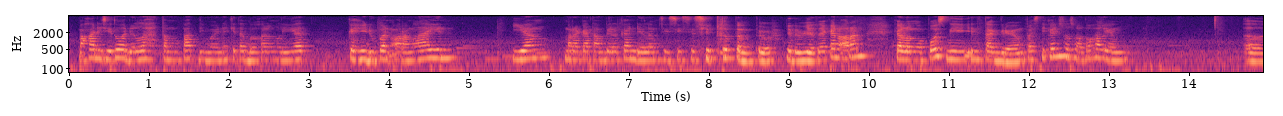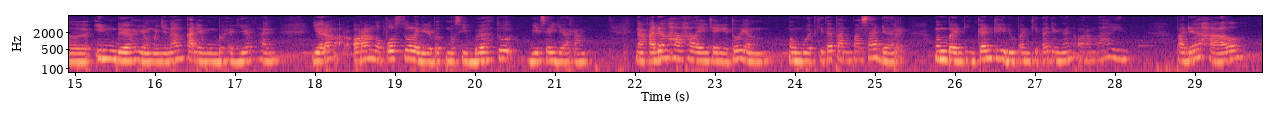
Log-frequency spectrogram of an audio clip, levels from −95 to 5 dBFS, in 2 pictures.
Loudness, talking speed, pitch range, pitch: -18 LUFS, 130 wpm, 195-225 Hz, 205 Hz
